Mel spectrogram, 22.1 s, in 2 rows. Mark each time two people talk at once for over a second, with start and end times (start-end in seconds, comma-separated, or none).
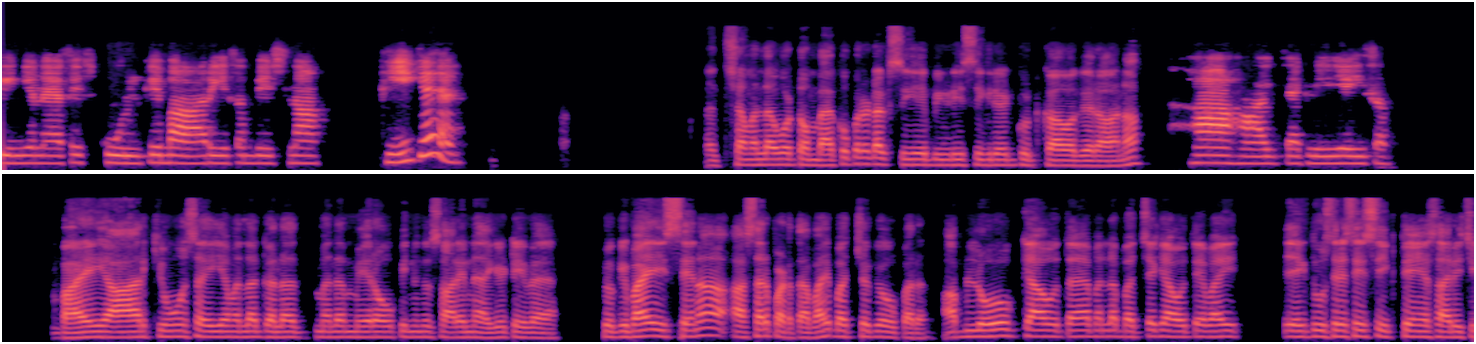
none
